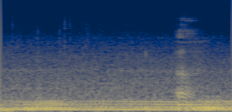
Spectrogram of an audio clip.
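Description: Four-wheel-drive car's engine running steadily, heard from inside the cabin as a low drone. Its note rises a little about a quarter of a second in.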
